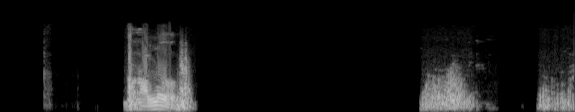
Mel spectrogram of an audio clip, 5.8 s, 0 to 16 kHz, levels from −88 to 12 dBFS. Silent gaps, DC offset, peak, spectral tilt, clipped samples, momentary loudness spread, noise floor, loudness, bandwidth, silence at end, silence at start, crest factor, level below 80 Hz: 2.00-4.18 s, 5.00-5.35 s; under 0.1%; -2 dBFS; -8 dB/octave; under 0.1%; 16 LU; -70 dBFS; -18 LUFS; 7.4 kHz; 0 s; 1.25 s; 20 dB; -52 dBFS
